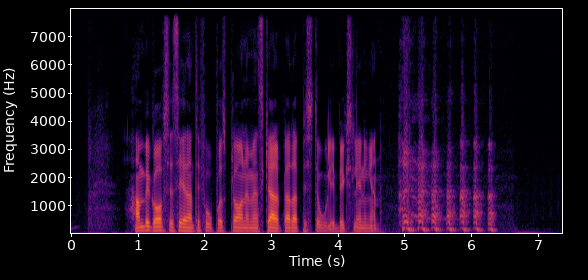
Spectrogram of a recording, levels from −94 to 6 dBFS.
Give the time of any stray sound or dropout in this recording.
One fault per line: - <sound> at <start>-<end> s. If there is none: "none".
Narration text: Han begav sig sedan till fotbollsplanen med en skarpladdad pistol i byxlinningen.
- laugh at 4.9-6.5 s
